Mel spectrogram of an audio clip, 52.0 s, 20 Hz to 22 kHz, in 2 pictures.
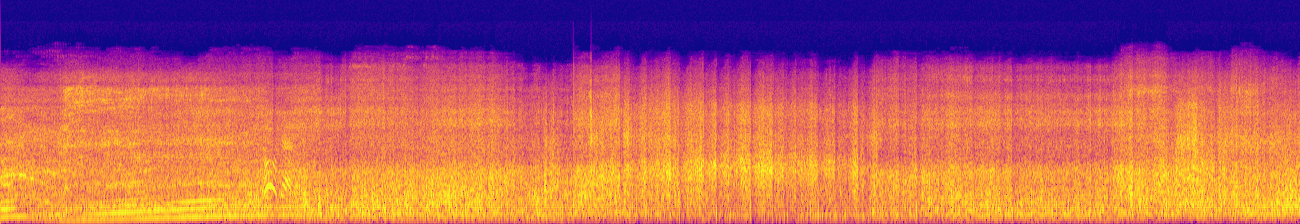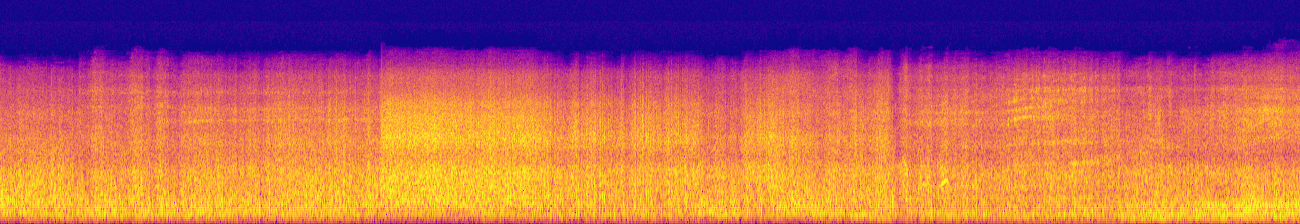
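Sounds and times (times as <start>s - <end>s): road noise: 0.0s - 52.0s
wind rush: 0.0s - 52.0s.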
